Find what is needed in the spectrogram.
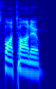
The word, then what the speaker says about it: Fa'atanu: So we're saying Fa'atanu. Say that again with the extra emphasis on the AU. – Fa'atanu. – Fa'atanu. Are we saying Fa'atanu, or are we just saying Fa'atanu? That's the question. – That's the question. – The best part about it is I've been around a lot of football coaches. – Yeah, it is Fa'atanu.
